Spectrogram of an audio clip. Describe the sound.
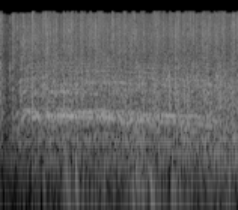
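Audience applause welcoming a guest introduced on stage at a comedy show: dense, steady clapping from a crowd fills the whole stretch at an even level, with no single claps standing out.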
